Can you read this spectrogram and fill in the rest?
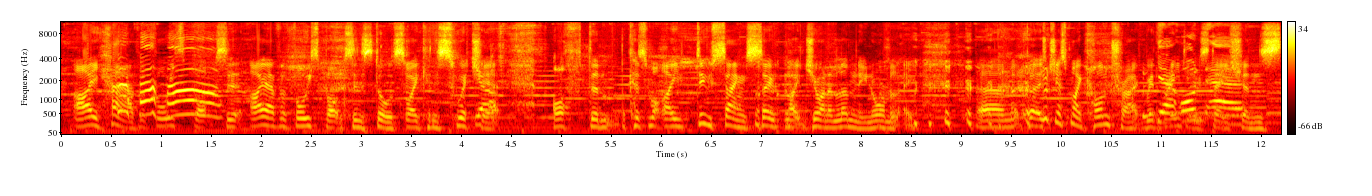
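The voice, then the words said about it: Bristolian accent. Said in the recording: “putting on a Bristolian accent every time I come on ... BCFM”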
